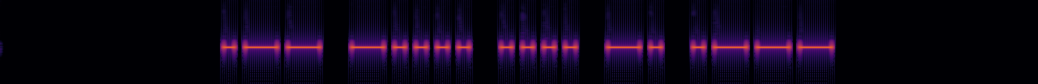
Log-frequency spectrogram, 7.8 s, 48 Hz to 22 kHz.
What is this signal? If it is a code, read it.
Morse code, heard as a keyed tone, about 15 wpm, 700 Hz. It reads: W6HNJ
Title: USA Call Signs - 5 Characters - Repeated 3x - 15wpm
